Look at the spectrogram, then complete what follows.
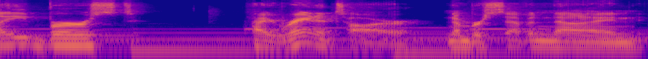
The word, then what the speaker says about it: Tyranitar: this 2023 Pokemon Clay Japanese Clay Burst Tyranitar number 79. It's a PSA 10. Holy, holy, holy. That was incredible. Cap, I was waiting for you to try to pronounce that. Tyranitar.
